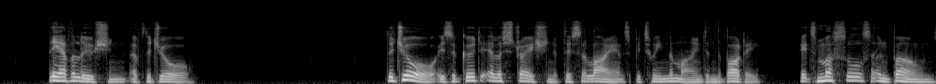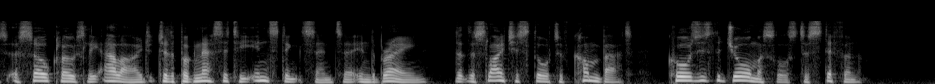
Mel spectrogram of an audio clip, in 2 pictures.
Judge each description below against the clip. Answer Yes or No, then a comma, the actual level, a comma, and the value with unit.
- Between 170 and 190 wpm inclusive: No, average, 155 wpm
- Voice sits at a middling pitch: No, low, 130 Hz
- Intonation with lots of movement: Yes, wide, 6.0 semitones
